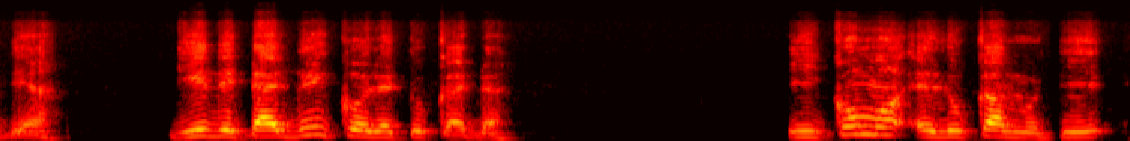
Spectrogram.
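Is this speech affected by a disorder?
Yes: cerebral palsy.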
